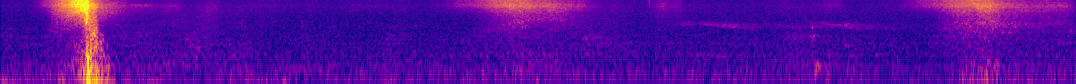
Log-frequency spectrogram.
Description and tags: sonido de cortina
sonido de toque de mano en una cortina.
se va tocando lentamente la cortina mientras el microfono esta super cerca para captar hasta el mas minino segundo
cortina, de, sonido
